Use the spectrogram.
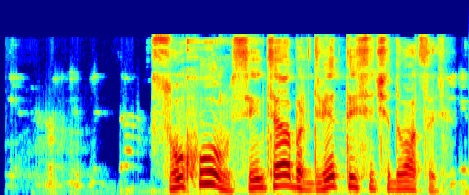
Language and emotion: Russian, positive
